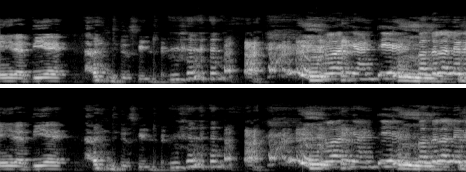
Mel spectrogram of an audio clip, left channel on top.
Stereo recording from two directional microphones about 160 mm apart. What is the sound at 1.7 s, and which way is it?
Speech, 15° right (ahead or behind).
